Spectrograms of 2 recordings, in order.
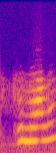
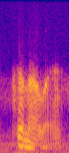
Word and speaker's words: Kennelly: Oh, how do you pronounce it? Canelli or Kennelly? Kennelly.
